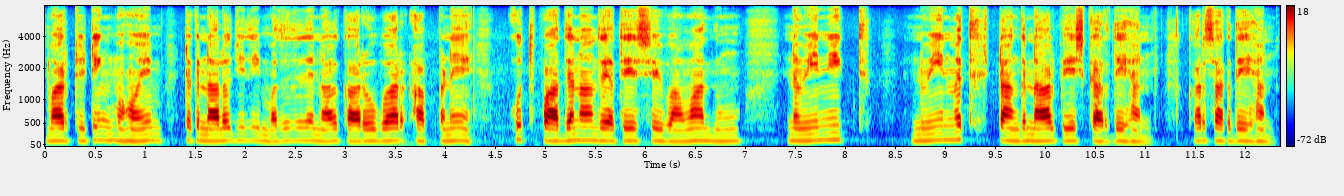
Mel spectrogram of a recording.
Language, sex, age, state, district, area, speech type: Punjabi, male, 45-60, Punjab, Jalandhar, urban, spontaneous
